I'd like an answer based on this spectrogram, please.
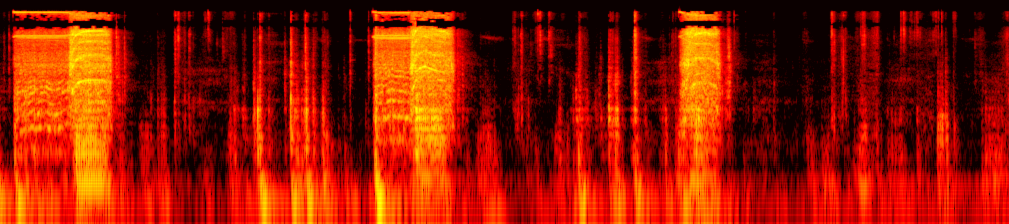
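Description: Power drill-driver running in three short bursts, backing out the screws that hold a pickup's center console cover. The first burst, at the start, lasts about a second, the second comes around four seconds in and the third around seven, with the motor's pitch rising as it spins up. Light clicks and knocks fall in between.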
